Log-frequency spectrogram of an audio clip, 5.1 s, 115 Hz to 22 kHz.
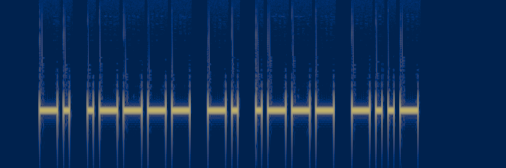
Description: Morse code, heard as a keyed tone, about 20 wpm, 700 Hz. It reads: N1NJX
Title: USA Call Signs - 5 Characters - Repeated 2x - 20wpm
